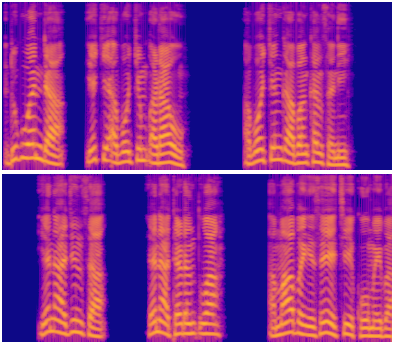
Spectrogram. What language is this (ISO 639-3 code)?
hau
